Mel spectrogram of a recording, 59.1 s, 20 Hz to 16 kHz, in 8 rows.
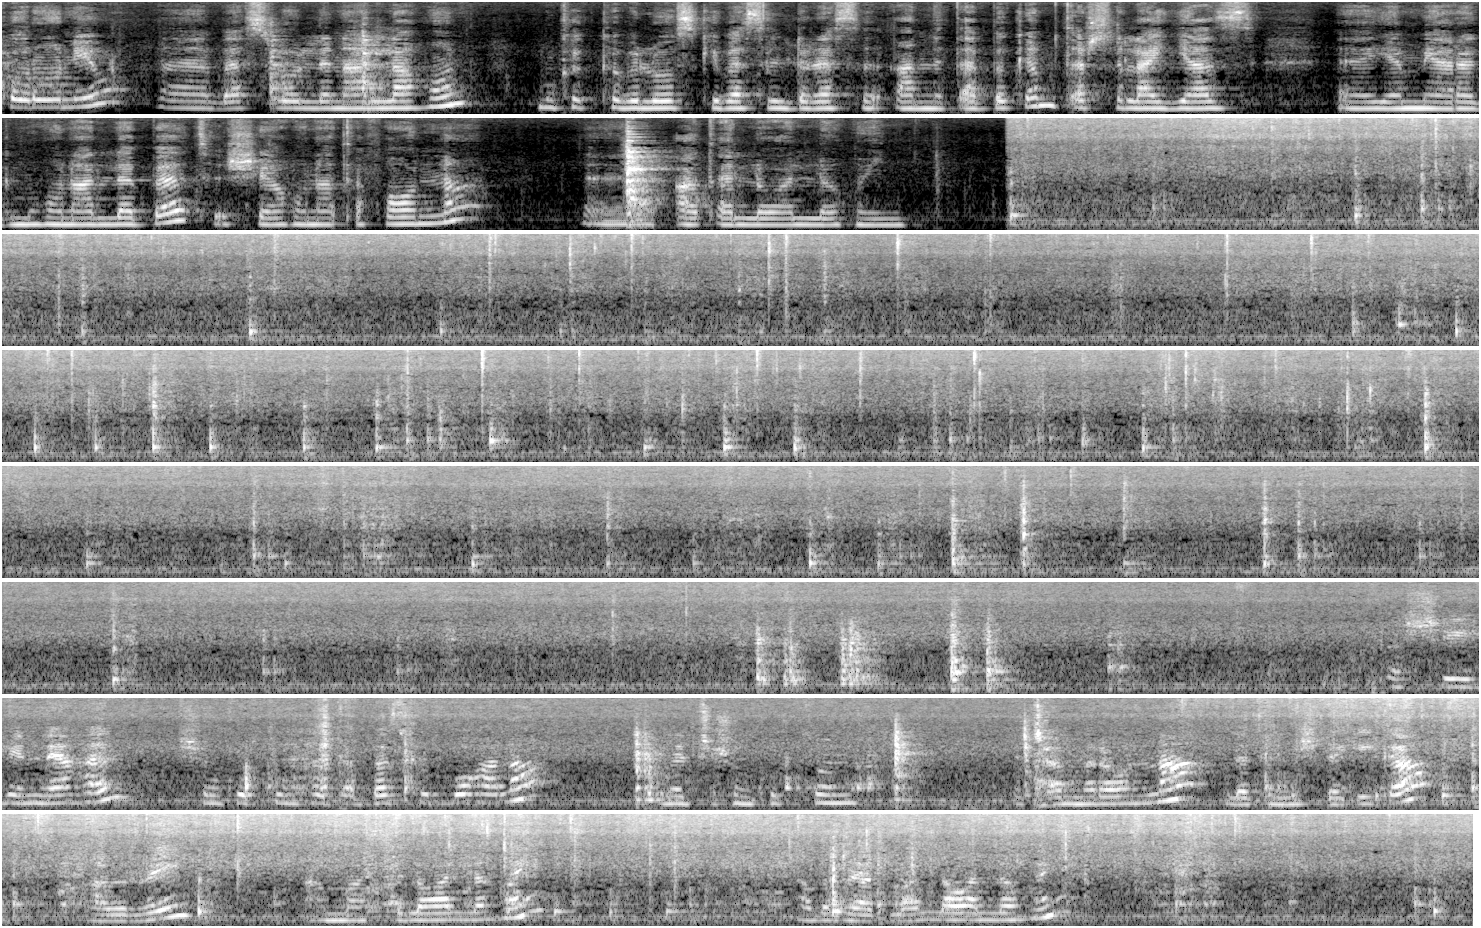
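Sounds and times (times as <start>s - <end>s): onion sizzling in a frying pan: 12.4s - 59.0s
utensil knocking and scraping pan: 21.4s - 39.3s, 45.4s - 46.6s, 50.4s - 59.0s.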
